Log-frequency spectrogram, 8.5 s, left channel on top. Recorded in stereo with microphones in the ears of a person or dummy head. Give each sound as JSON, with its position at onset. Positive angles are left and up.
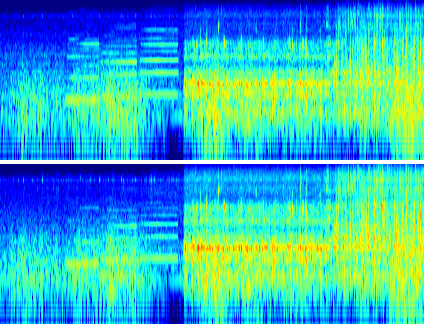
{"t": 1.3, "sound": "a flute", "side_deg": 80}
{"t": 3.7, "sound": "boiling", "side_deg": -20}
